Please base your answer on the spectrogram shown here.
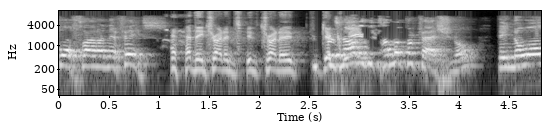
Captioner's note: laughs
